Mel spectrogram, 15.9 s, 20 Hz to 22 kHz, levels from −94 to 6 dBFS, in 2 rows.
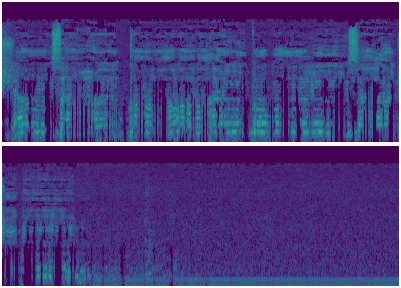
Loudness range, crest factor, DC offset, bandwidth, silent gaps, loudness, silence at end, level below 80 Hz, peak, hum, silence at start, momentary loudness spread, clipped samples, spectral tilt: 21 LU; 26 dB; under 0.1%; 14 kHz; none; -39 LUFS; 0 s; -70 dBFS; -18 dBFS; none; 0 s; 25 LU; under 0.1%; -1.5 dB/octave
